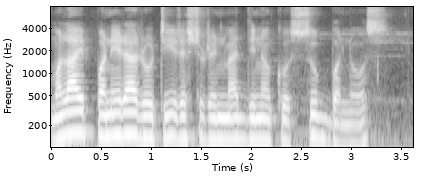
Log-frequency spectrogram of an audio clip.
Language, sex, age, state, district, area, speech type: Nepali, male, 30-45, West Bengal, Darjeeling, rural, read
